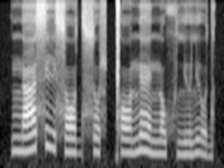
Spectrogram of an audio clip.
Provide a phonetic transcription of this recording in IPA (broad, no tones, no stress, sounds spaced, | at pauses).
n a s i s ɔ d s o ɬ ǁ ɔ n ɛ n ɔ xʷ lʲ ʊ lʲ o d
